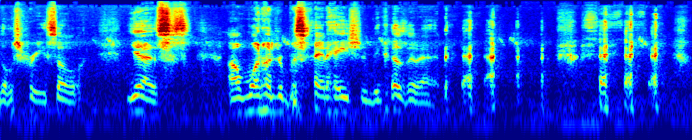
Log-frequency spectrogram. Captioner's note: laughing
